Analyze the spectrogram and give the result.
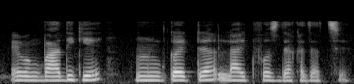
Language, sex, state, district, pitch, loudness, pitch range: Bengali, female, Tripura, West Tripura, 190 Hz, -17 LUFS, 185-195 Hz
